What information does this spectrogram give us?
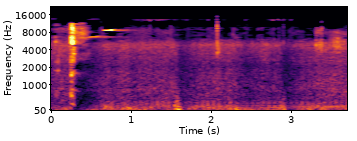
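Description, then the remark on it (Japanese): Steady, loud outdoor rumble of wind buffeting a microphone while riding a bicycle, mixed with passing traffic noise, with a few brief thumps and bumps scattered throughout while moving. “だいぶうるさいんですよね、うん、騒音がすごいっていうのが一つ”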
